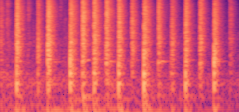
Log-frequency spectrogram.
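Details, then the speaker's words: Modern Fan Co. Industry ceiling fan, polished copper, on high reverse: sharp regular wooden knocks about six per second with no hum beneath; blade striking loose plastic packing, balloon sound gone. "oh all the balloon sound went away on high reverse okay we're hitting something"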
